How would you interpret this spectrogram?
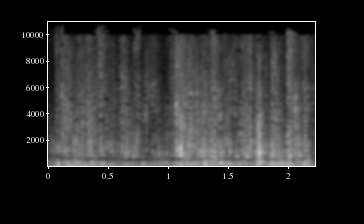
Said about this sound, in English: That's the duck floating in the melted ice. And you can hear that ice. That's that's water in two different forms there. You can hear the liquid sloshing around, but you can also hear the solid frozen water banging around.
